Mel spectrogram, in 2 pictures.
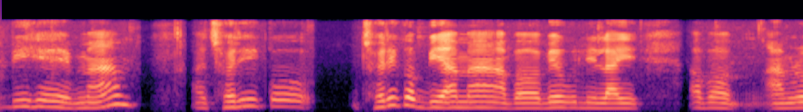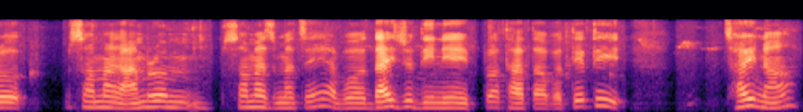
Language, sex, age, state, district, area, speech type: Nepali, female, 60+, West Bengal, Kalimpong, rural, spontaneous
